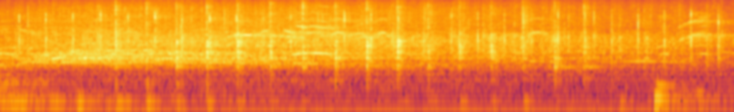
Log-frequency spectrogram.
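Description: An audience applauds steadily for several seconds in honour of a singer's voice, a dense wash of many hands clapping at an even, sustained level with a few sharper claps standing out.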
